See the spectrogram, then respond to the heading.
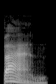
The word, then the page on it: ban: anglais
